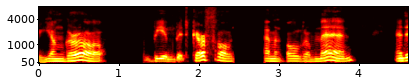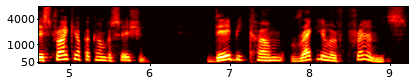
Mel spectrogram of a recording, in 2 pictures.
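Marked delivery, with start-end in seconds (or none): 0.0-4.0 put-on French-accented English. Retelling an older man's words to a girl who bumped into him, in a French accent. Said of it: "with a French accent".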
